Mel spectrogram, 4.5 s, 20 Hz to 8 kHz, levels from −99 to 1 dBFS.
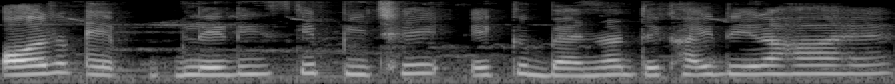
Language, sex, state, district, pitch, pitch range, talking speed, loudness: Hindi, female, Maharashtra, Solapur, 260 Hz, 245-280 Hz, 160 wpm, -33 LUFS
